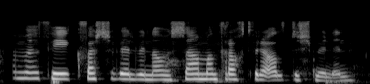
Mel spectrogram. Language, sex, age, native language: Icelandic, female, 18-19, Icelandic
